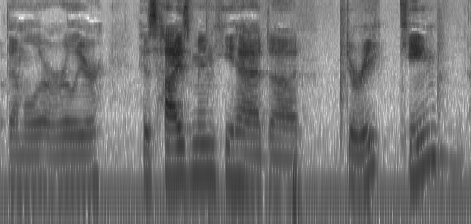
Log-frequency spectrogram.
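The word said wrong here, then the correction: D'Eriq: I think it's pronounced D. Eric.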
